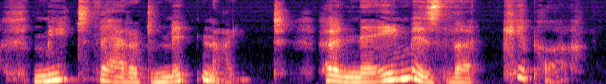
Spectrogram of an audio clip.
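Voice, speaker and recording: A put-on character voice, female-sounding, moves at a very slow pace. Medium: read story.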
